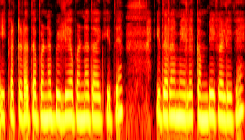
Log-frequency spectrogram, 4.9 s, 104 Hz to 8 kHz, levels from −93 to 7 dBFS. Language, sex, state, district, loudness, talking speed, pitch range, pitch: Kannada, female, Karnataka, Raichur, -14 LUFS, 110 wpm, 205-215 Hz, 210 Hz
